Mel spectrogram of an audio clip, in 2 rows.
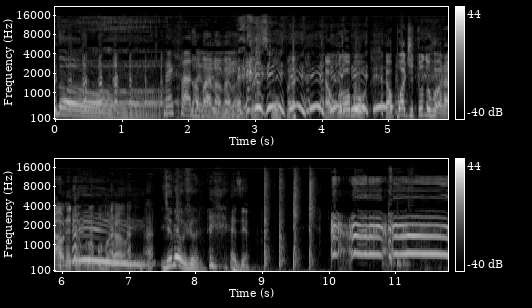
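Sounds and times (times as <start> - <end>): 
laughter: 0.0 - 7.5, 10.6 - 11.7
speech: 0.0 - 8.9
carijó rooster crowing loudly: 10.0 - 11.7.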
